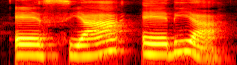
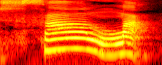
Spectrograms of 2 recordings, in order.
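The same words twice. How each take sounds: First: S A L A named letter by letter, very slow; spelled out slowly. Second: Sala said as sa-la, split into two beats; syllable-split demo. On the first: Teacher spelling S A L A slowly for the children. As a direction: spell out S A L A one letter at a time. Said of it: "dividida em quatro letras". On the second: Teacher showing the children sala split into syllables. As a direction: sound out sala slowly by syllables. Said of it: "dividida em duas sílabas". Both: Shown as a demonstration.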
